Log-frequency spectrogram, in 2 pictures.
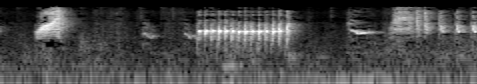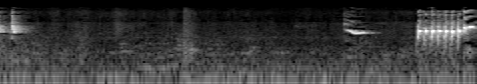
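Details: Greater green leafbird in trotolan style song, gacor and udang style: separate bursts of high buzzy trills and sharp slurred whistles, broken by silent gaps of one to two seconds.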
